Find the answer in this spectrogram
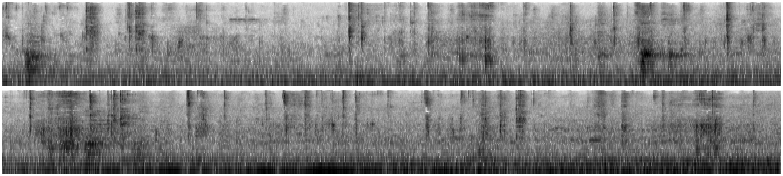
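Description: People chewing and eating momo dumplings, with many small scattered mouth clicks and smacks, over a steady low rumble that gets louder in the second half.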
